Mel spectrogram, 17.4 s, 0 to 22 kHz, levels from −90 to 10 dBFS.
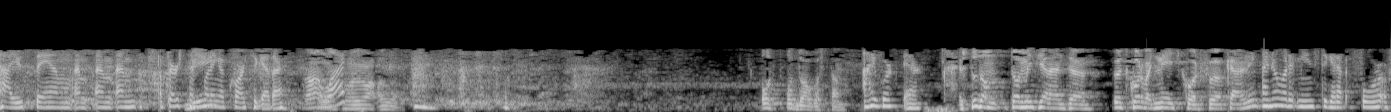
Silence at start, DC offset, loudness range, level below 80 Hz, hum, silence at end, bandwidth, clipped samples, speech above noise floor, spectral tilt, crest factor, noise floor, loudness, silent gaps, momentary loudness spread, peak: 0 s; under 0.1%; 11 LU; -44 dBFS; none; 0 s; 3.9 kHz; under 0.1%; 28 dB; -10 dB/octave; 16 dB; -43 dBFS; -15 LUFS; none; 10 LU; 0 dBFS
